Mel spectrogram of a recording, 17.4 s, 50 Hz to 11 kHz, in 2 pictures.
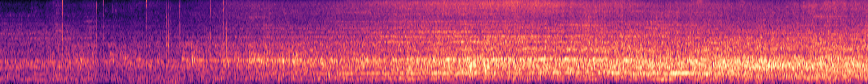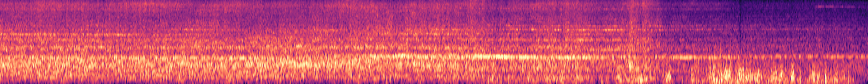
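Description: Class 315 electric multiple unit running through at speed. A rushing wheel-on-rail noise builds over the first few seconds and holds, carrying several steady whining tones. It fades near the end with a few clacks of the wheels over rail joints.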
